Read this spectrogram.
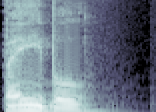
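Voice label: "babel", British English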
